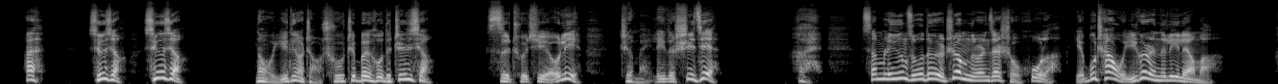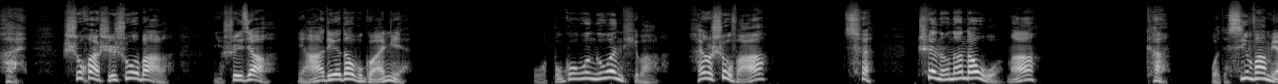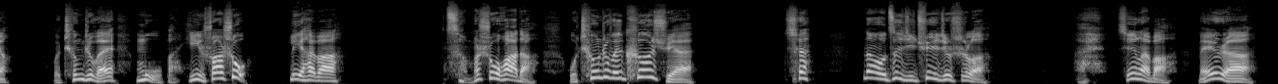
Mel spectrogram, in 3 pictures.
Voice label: 有声漫画角色青年音对话

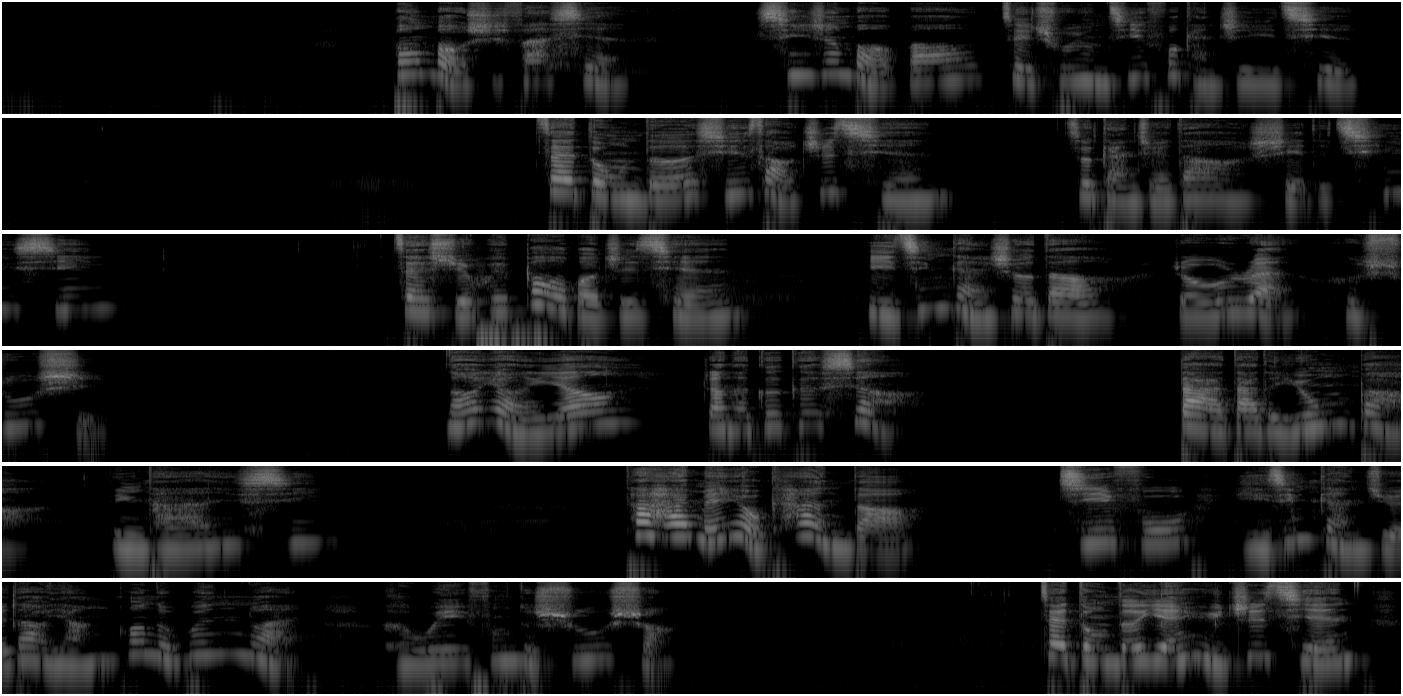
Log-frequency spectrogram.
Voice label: 广告 配音

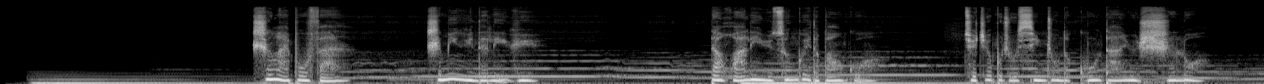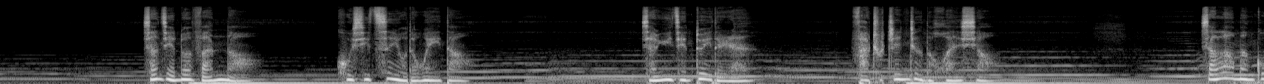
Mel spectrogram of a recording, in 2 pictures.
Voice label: 独白; 泰坦尼克

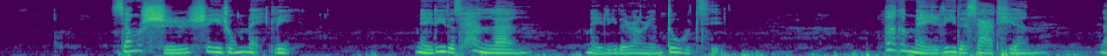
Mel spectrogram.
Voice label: 温柔少御音, 女, 普通话

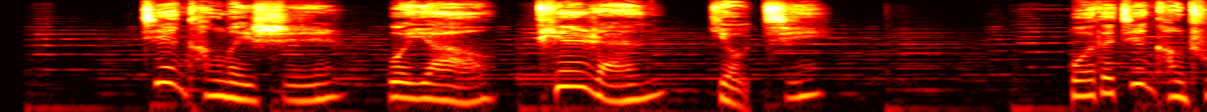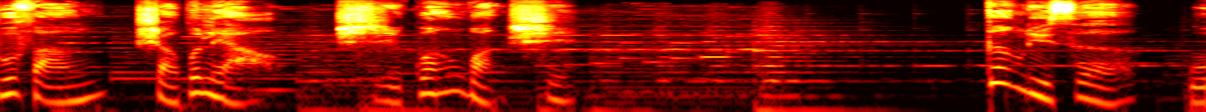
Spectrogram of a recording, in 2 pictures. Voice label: 健康美食广告

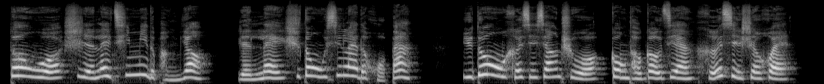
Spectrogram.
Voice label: 广告少女温和活力

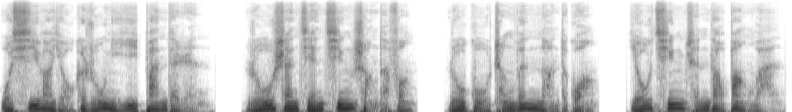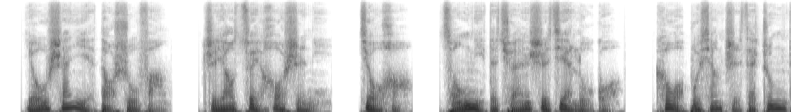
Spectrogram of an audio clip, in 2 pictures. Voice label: 从你的全世界路过 有声读物; 男中音

